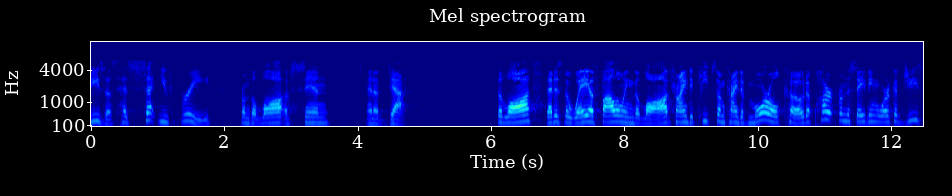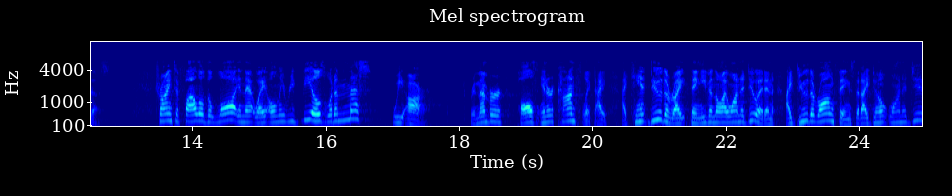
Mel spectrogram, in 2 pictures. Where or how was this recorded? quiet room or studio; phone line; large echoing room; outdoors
large echoing room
